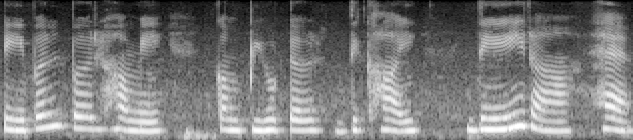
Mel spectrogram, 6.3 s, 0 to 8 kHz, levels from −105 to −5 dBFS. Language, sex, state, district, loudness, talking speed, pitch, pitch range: Hindi, female, Punjab, Fazilka, -13 LUFS, 75 wpm, 220 Hz, 210-240 Hz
